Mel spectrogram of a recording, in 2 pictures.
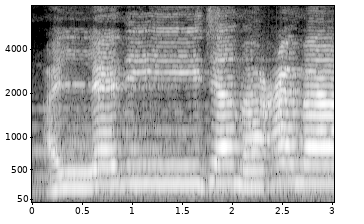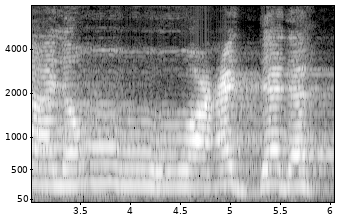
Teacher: لام کو واو سے ملا کے غنہ کرنا ہے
